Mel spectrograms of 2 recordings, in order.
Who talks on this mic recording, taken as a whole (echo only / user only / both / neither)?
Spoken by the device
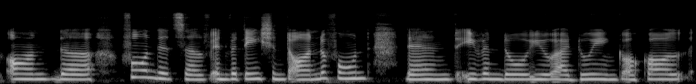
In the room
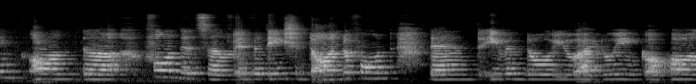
echo only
